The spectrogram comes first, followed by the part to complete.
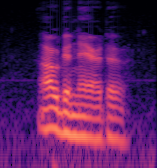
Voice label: "Oudenerder", Dutch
